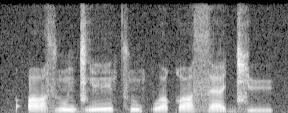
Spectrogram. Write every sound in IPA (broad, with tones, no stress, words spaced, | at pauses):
ʔɑ˥˩zũ˧˥ d͡ʑẽː˩˥ t͡sũ˨po˧˥qʷɑ˥ zæ˥˩ d͡ʑy˥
